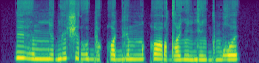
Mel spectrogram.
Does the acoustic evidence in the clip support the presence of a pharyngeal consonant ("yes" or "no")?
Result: no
